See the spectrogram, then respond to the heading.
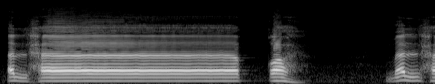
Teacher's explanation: هذا المد يسميه أهل التجويد مدا لازما كلميا مثقل، يعني يجب على كل قارئ أن يمده ست حركات. سمي لازما يا إخوة للزوم مده عند كل القراء ست حركات، اتفقوا على مده واتفقوا كذلك على مقدار مده، فمده ست حركات في كل القراءات.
